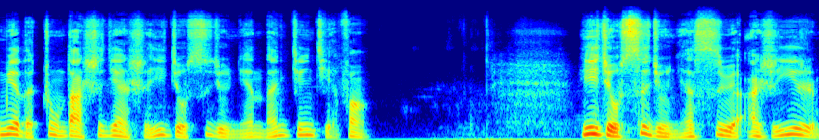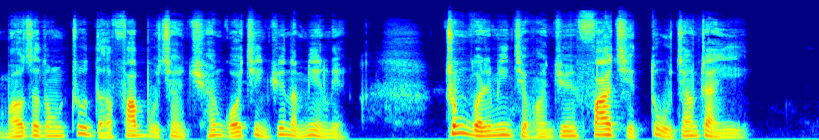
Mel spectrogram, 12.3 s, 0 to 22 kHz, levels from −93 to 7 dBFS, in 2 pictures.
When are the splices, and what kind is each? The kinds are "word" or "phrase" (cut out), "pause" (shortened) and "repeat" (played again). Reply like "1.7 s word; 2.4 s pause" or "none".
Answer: none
